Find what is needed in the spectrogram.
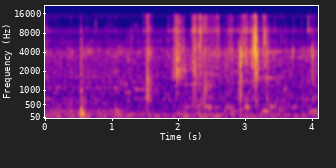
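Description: Faint, scattered soft pops and clicks from thick chili spice paste cooking in a wok, with one soft knock about half a second in.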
